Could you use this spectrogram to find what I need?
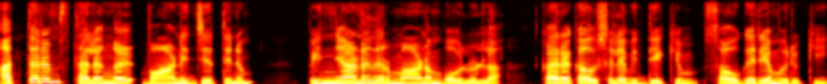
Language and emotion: Malayalam, neutral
